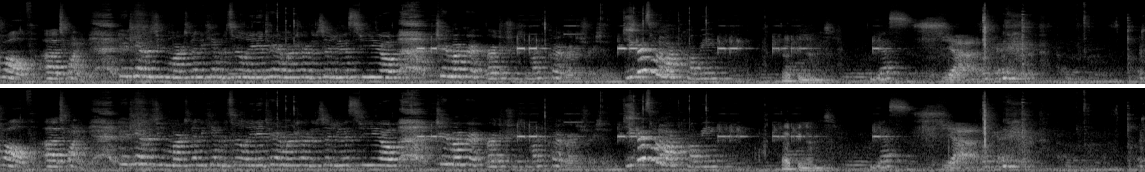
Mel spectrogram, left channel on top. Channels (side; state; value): both; normal; correlation 0.42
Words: Cannabis trademarks, many cannabis related trademarks registered US studio, trademark registration, mark card registration. Do you guys want to mark a copy? That'd be nice. Yes? Yeah. Okay.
